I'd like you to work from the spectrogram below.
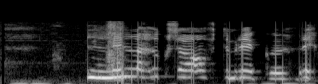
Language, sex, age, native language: Icelandic, male, 8, Icelandic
